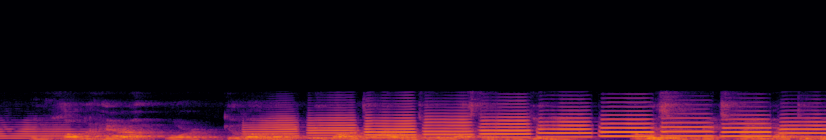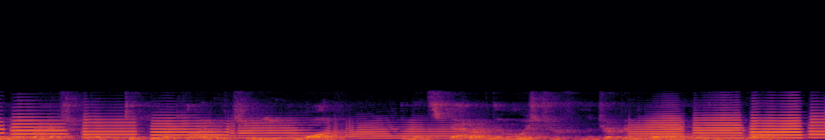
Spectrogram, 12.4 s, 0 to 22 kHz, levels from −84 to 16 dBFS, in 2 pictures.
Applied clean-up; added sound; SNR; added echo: none; Trumpet; -2 dB; reverberation time 0.7 s.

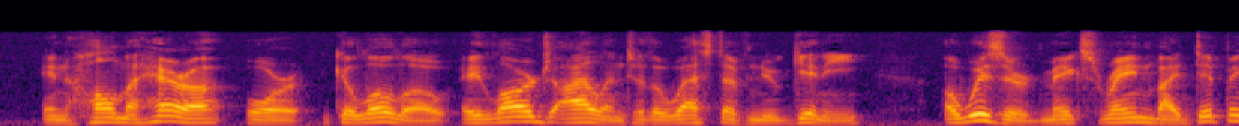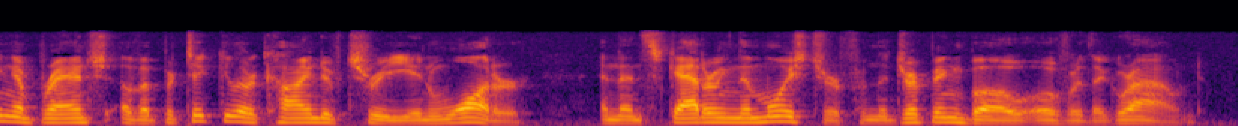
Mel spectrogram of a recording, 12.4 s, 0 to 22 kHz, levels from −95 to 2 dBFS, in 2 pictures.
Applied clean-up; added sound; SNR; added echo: none; none; none; none.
